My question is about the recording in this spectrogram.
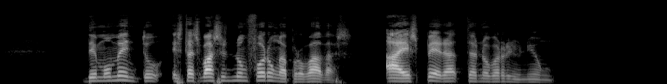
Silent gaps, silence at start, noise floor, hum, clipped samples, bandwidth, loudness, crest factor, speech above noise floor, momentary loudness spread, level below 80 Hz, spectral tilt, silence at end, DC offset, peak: none; 0.9 s; -81 dBFS; none; under 0.1%; 11.5 kHz; -24 LUFS; 26 dB; 56 dB; 20 LU; -60 dBFS; -4 dB/octave; 1.15 s; under 0.1%; 0 dBFS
